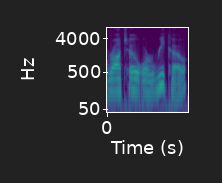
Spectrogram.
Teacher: an R at the beginning of a word, like in rato or rico, is produced in the throat with friction, sounding very much like an English H.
